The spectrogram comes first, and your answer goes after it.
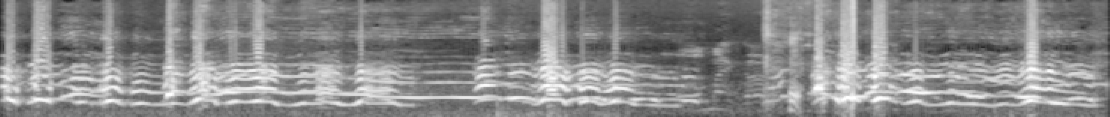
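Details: Two Siberian Huskies talking back and forth: drawn-out, wavering howl-like yodels with sliding pitch, one voice answering the other, broken by short yips and a brief pause before the exchange resumes.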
